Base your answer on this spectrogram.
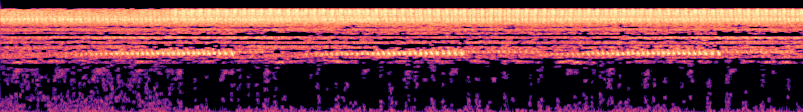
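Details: Crickets and other night insects in the rural countryside singing together after dark. High, steady shrill tones overlap while a lower trill pulses quickly in recurring phrases of about two seconds. Quiet rumbling noise sits underneath.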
